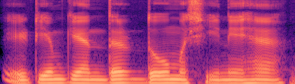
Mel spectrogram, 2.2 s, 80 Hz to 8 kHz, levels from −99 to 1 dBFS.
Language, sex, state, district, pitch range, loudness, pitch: Hindi, male, Manipur, Imphal West, 120-130 Hz, -17 LUFS, 125 Hz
